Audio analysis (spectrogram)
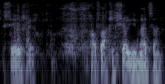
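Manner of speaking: low, quiet, contained insults; calm threat. Real, not acted. YouTuber answering the man who mocks him, menacingly calm. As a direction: keep the menace calm and soft. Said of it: "That's me, calm".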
